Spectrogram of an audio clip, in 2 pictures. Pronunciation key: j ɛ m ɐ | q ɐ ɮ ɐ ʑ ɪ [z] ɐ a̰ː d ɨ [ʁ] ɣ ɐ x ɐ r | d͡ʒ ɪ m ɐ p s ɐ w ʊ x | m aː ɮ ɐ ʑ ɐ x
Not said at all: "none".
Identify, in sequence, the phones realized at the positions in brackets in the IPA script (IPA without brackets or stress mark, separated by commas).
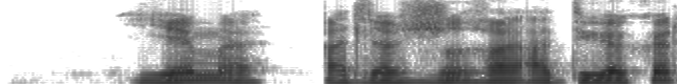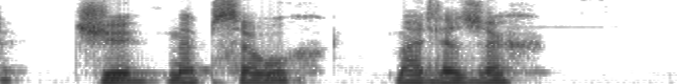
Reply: ʁ, none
